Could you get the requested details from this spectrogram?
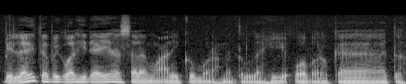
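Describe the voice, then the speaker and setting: A man's voice: rumbling low, fairly even intonation, brisk, creaky. A man teaching Quran reading rules on a radio program, explaining patiently step by step and pointing things out as he goes. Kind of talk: radio tajwid lesson. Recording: radio broadcast with faint hiss.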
